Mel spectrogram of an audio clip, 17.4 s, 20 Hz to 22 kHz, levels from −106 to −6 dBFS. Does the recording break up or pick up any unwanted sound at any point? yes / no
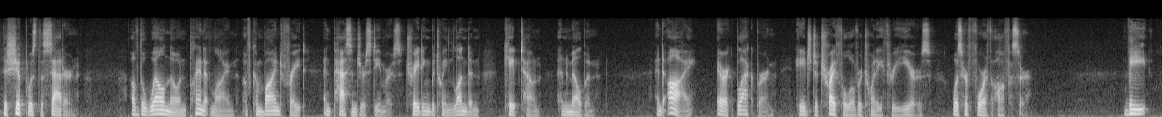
no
